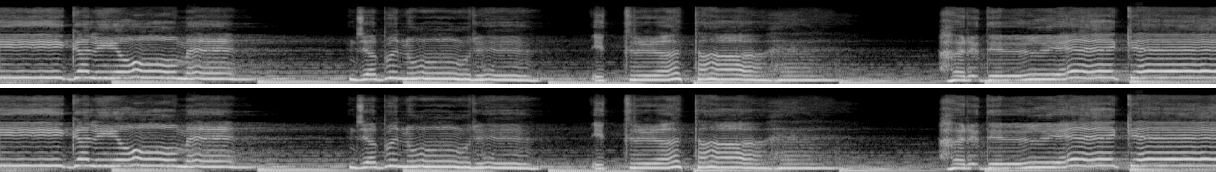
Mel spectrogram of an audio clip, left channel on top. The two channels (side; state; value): both; identical; correlation 1.00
